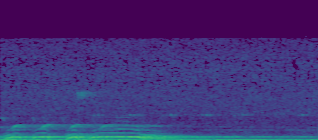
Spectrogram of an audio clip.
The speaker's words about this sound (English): Gordon made this recording early in the morning as the birds were waking up and singing to the dawn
